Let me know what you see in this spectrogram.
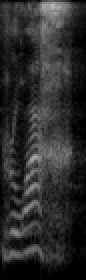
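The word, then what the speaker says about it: רוח: La palabra para espíritu en el hebreo es la palabra que es roaj, que se escribe ruach con ch, pero repito, ese pronuncio pronuncia como J. Roaj.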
